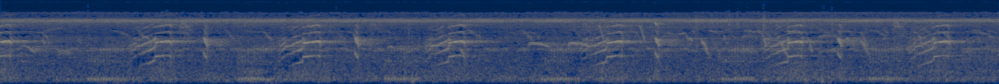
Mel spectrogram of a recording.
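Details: Wattled jacana in wetland habitat: bursts of rich, descending, harmonic notes repeated roughly forty times a minute, set against a constant shrill insect hum and faint low throbbing.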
